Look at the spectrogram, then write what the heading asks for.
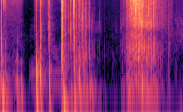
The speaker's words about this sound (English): Sorry, dropped my phone. Slipped off my kneecap and my awesome black H&M leggings.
